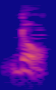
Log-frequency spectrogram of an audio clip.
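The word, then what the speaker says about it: dough: आई या ईआई के उपरांत जीएच आए या जीएच के उपरांत टी हो तो जीएच का उच्चारण अक्सर नहीं होता है।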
